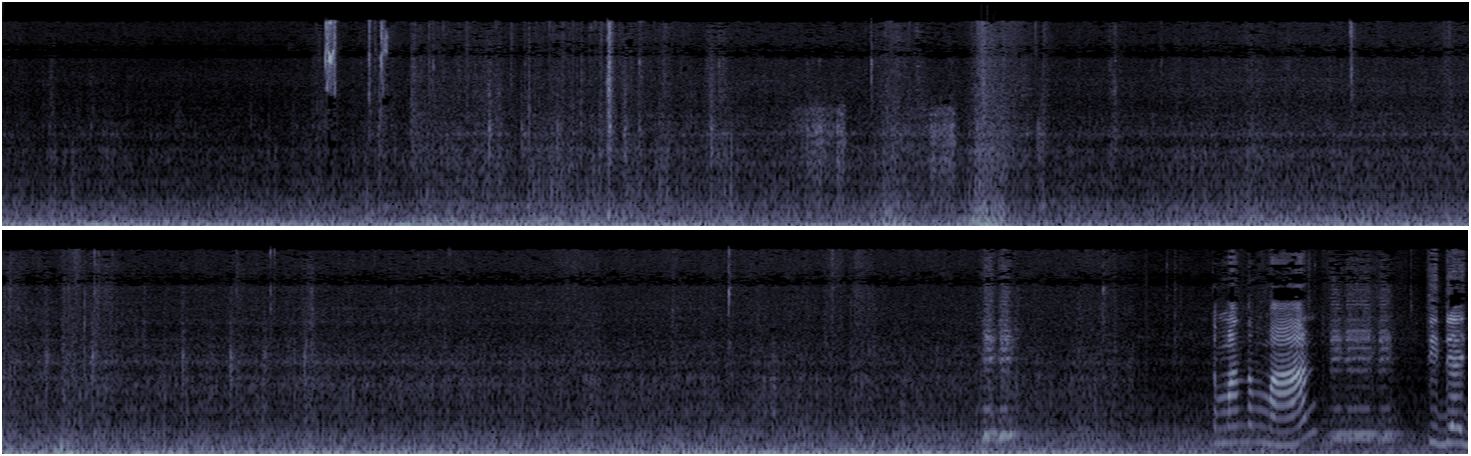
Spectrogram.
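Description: Steady low rumble of road and engine noise heard from inside the cabin of an old Nissan car driving along, with a single thump about seven seconds in.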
